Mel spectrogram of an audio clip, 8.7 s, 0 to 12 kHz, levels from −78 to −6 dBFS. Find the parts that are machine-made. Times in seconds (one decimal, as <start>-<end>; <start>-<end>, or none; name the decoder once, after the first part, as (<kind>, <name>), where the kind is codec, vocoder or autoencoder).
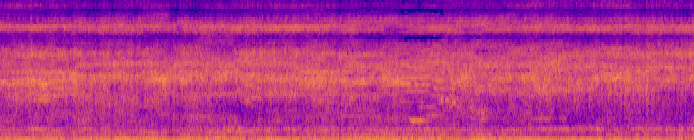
0.0-5.0 (codec, SNAC); 5.6-8.7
